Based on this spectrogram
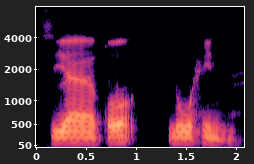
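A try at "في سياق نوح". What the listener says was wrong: Nuhin itu baris yang bawah, Pak. Masih yang atas.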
